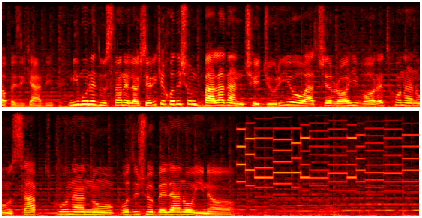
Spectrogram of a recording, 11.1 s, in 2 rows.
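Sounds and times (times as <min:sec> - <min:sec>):
speech: 0:00.0 - 0:08.9
luxury mobile phone electronic ringtone melody: 0:08.7 - 0:11.1.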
